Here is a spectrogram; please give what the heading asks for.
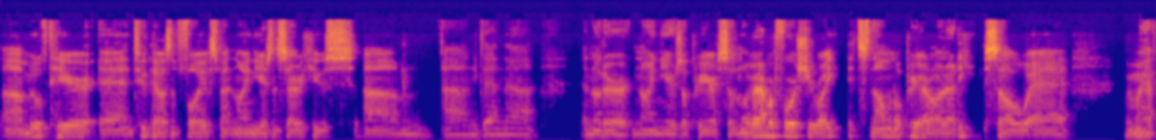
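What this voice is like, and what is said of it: Irish accent. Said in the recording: “I don't have an upstate New York nasally accent ... I'm actually from Dublin, Ireland”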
